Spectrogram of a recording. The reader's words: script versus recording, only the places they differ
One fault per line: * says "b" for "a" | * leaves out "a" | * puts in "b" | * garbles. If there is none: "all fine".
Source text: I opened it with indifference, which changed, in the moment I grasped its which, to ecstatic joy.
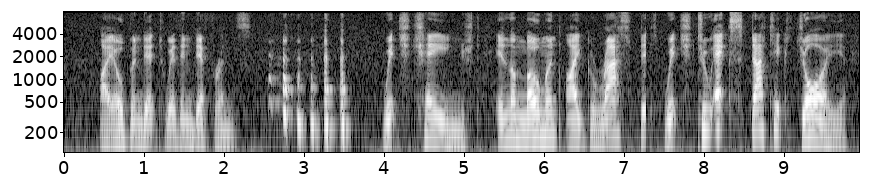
all fine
